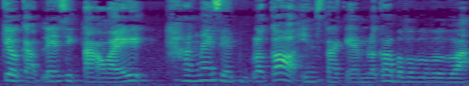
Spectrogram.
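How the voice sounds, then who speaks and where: A young woman vlogger telling a casual, animated story about her own experience, chatty and loose with slang. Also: medium pitch, normal speed. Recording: loud background noise.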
